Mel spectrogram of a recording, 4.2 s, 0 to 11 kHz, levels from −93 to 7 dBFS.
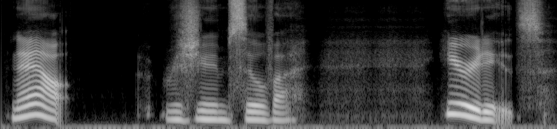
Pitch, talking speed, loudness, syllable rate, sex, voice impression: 185 Hz, 85 wpm, -18 LUFS, 4.2 syllables/s, female, feminine, adult-like, relaxed, slightly powerful, soft, slightly muffled, intellectual, reassuring, elegant, lively, slightly sharp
